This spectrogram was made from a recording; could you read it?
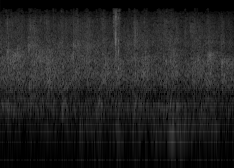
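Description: audience applause

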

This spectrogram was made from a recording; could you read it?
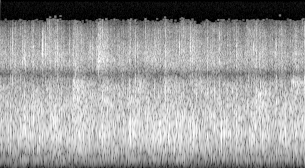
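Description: audience applause welcoming speaker

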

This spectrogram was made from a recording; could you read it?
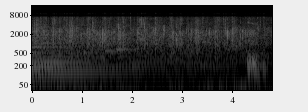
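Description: audience clapping hands

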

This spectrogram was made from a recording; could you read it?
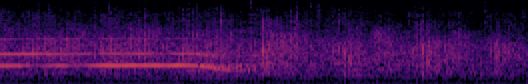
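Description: audience clapping hands

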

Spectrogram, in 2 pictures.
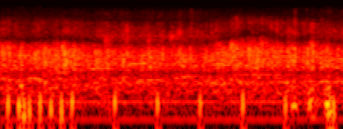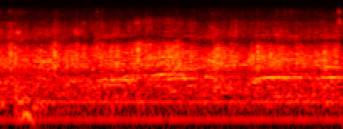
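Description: audience clapping hands

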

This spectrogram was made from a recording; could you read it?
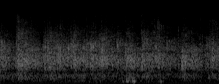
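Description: round of applause

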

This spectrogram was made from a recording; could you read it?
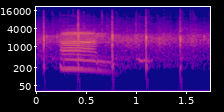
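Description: round of applause

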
